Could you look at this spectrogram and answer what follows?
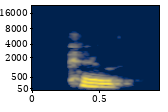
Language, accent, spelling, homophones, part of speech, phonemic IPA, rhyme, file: English, Southern England, coup, coo, noun / verb, /kuː/, -uː, LL-Q1860 (eng)-coup.wav
- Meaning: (noun) 1. A quick, brilliant, and highly successful act 2. Of Native Americans, a blow against an enemy delivered in a way that demonstrates bravery 3. A coup d'état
